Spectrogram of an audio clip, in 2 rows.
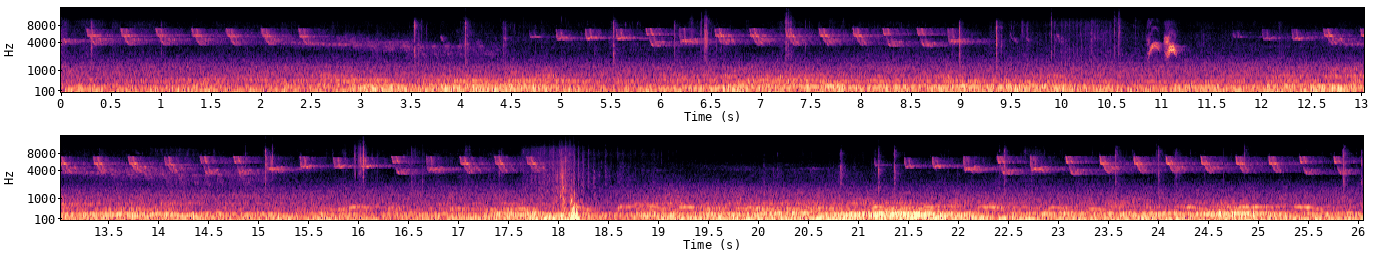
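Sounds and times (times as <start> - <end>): songbird singing: 0.0 - 19.4, 20.5 - 26.0
loud rustling thump: 17.8 - 18.5.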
